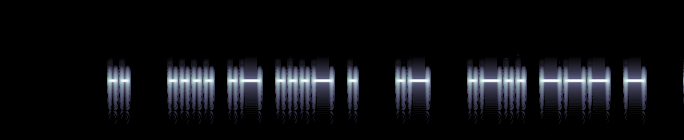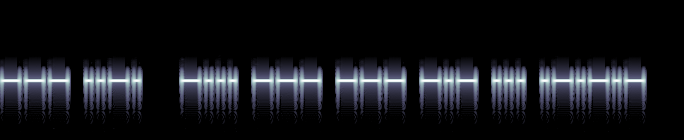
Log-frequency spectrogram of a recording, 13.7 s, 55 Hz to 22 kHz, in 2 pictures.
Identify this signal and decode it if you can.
Morse code, heard as a keyed tone, about 20 wpm, 700 Hz. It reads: I HAVE A LOT OF BOOKS.
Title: Sentences with 5-Word Phrases - 20wpm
